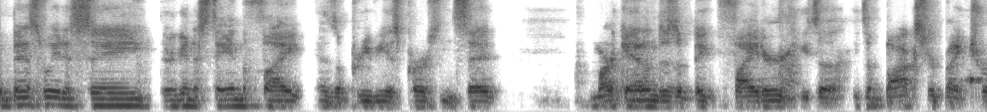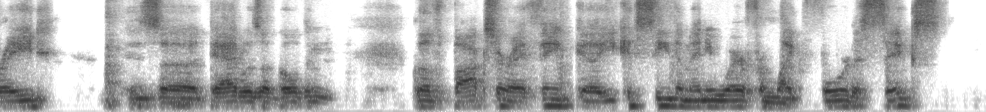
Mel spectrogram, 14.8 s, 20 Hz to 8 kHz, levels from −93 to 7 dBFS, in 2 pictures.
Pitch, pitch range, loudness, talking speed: 115 Hz, 110-130 Hz, -20 LUFS, 205 wpm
